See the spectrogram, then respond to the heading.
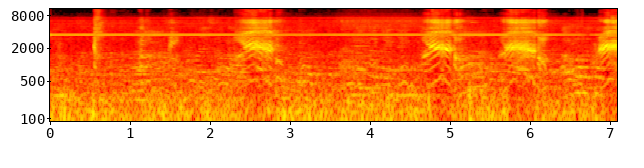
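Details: Loud, high-pitched, strong cries in repeated bursts with a faint steady background tone, from a newborn's first cry after birth: a vigorous newborn cry, normal newborn activity.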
